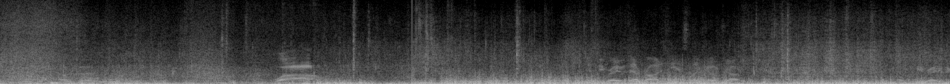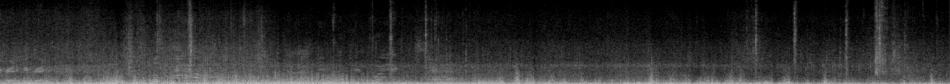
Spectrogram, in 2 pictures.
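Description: Waves slosh and splash against a boat's hull.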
